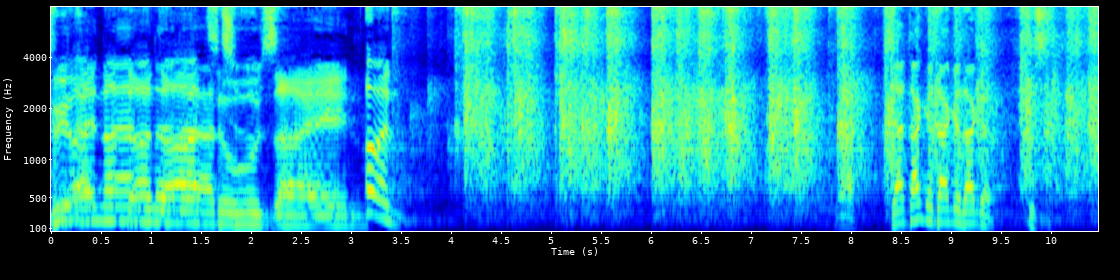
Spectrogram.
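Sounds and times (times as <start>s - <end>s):
speech: 0.0s - 3.6s, 8.4s - 10.0s
audience applause: 3.6s - 10.4s.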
